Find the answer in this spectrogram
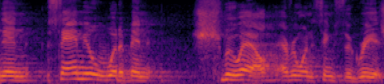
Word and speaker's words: Shmuel: Um, and then Samuel would have been Shmuel. Everyone seems to agree that Shmuel was the correct pronunciation of that, but that's another name that's entered into English as Samuel.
